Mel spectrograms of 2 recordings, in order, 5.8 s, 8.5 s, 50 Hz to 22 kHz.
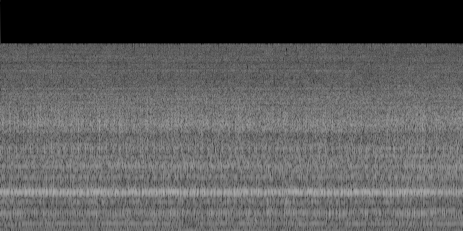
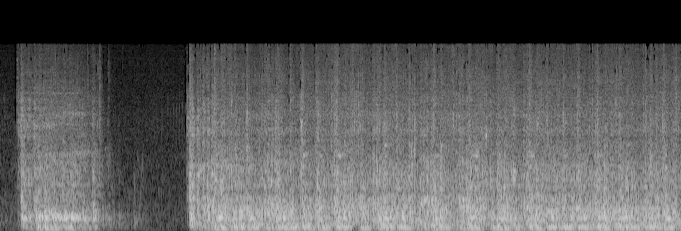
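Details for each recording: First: Four-stroke jet ski started in the lift starts easily and settles into a steady, even, mid-pitched idle with no knocks or misses. It is quieter than the two-stroke ski. Normal idle. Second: Two-stroke jet ski cold start in the lift: catches, fades almost out, then fires again and runs rough and uneven; needs warming, and throttle would stall it; stays running once it passes 10,000 rpm.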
